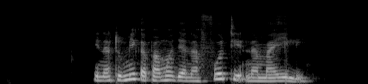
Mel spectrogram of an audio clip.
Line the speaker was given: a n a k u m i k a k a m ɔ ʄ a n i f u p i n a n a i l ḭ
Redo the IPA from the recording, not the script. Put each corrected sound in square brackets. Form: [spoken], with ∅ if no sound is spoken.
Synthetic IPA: [i] n a [t] u m i k a [p] a m ɔ ʄ a n [a] f u [t] i n a [m] a i l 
